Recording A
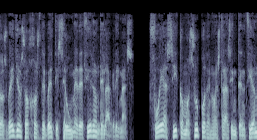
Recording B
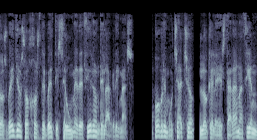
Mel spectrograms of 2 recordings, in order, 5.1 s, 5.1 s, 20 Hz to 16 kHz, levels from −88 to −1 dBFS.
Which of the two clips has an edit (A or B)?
A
